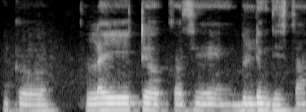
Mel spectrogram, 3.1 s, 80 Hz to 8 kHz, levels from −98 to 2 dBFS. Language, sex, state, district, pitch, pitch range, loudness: Konkani, male, Goa, North and South Goa, 120 Hz, 115-125 Hz, -17 LUFS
